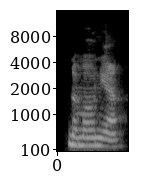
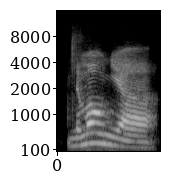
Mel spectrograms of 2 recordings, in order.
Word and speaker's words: pneumonia: silent so pna is pneumonia pneumonia very good right yeah the p sound did i say the a is silent that the p is silent so it really should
